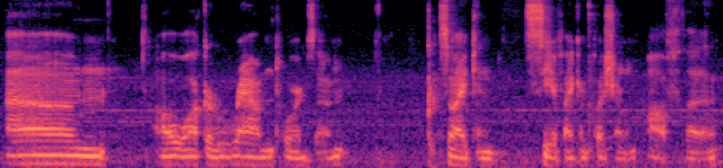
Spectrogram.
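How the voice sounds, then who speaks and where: A man's voice: deep voice, level tone, measured pace, slight background noise, rough recording. A man chatting casually as a player in a tabletop game.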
